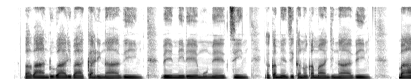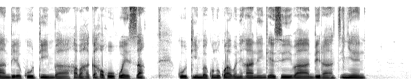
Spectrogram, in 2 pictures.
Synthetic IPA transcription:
βaβaːnduβaliβaka̰linaβiβemile̞mume̞ːt͡siŋɡakame̞t͡sikanokamaːɲd͡ʒinaβi | βaaːmbiɾe̞kutiːmbaxa̰βaxakaxo̰xuxwe̞sa | kutiːmbakunokwa̰βo̞nexaneŋɡe̞siβaaːmbiɾat͡sḭɲe̞ni

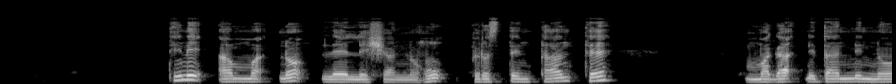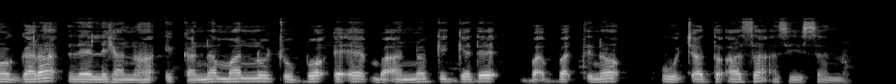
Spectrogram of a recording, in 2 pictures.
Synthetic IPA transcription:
t̪ʰɪnɪɐmːɐʔːɔle̞ːlːɪʃɐnːɔɦʊ | pɪɾɔst̪ɛnt̪ant̪ʰːɛ | mɐɡɐnːɪt̪ɐnːɪnoːɡɐɾɐle̞ːlːɪʃɐnːɔhɐʔɪkːɐnːɐmɐnːʊt͡ʃʼʊbːɔʔɛʔɛbɐʔɐnːɔkːɪɡɛd̪ɛ | bɐbɐt̪ʼːɪnɔ | uːt͡ʃʼːɐt̪ːɔʔɐsɐ̰ɐ̰siːsːɐnːɔ

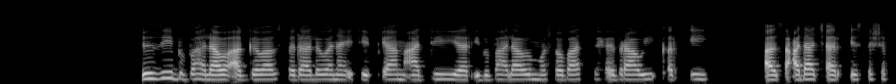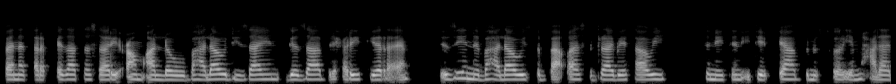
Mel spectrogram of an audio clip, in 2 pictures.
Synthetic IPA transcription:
ʔɨzibɨbahlawiʔa̰ɡːɐβaβzɨt̪ʰɐd̪alɐβonajʔit̪ʰjo̞pʼjama̰ʔad̪ːijɛɾʔibɨbahlawimoso̞βat̪̚bɨħɨβɾawikʼɨɾt͡sʼi | ʔaβsʼa̰ʕd̪at͡ʃʼɐɾkʼizɨt̪ʰɐʃɐfɐnɐt̪ʼɐɾɐpʼezat̪ʰːɐsɐɾḭʕo̞mʔa̰lːɐwubahlawid̪izajnɡɐzabɨd̪ɨħɾit̪jɪɾɐ̰ʔɐ̰ | ʔɨzinɨbaɦlawit͡sʼɨbːa̰qʼɐsɨd̪ɾabe̞t̪ʰawi | sɨnet̪ʰɨnʔḭt̪ʰjo̞pʼjabɨnɨt͡sʼɨɾjɛmːɐħa̰lal

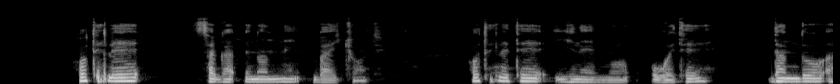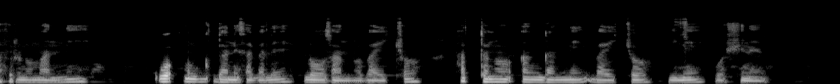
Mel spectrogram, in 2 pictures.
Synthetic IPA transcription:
hɔt̪ʰɛlɛ | sɐɡɐpːɪnɐnːbɐjt͡ʃːoːt̪ | hɔt̪ʰɛlɛt̪ɛjɪnemːɔ | wɔt̪ʰɛ | d̪ɐnd̪ɔɐ̰fɪɾɪnʊmɐnːɪ | wɔʔʊɡd̪ɐnɪsɐɡɐlɛlo̞ːsɐnːɔbɐjt͡ʃːɔ | hɐt̪ːɔnɔɐŋɡɐnːɪbɐjt͡ʃːɔjɪnewɔʃːɪneːn

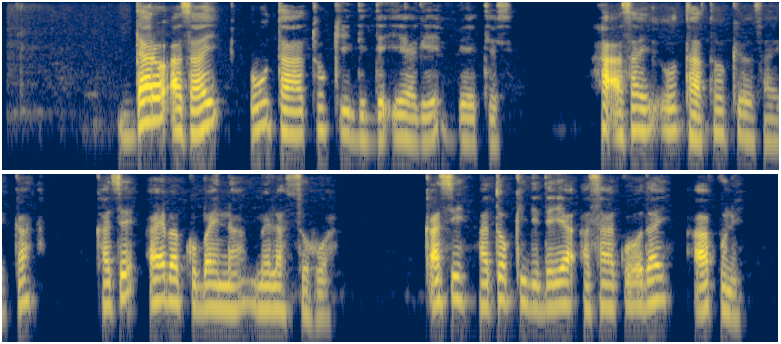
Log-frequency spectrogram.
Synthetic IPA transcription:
d̪ɐɾɔʔɐsɐj | uːt̪ːaːt̪ʊkʰːiːd̪ɪd̪ɛʔɪjaːɡe̞ːbe̞ːt̪ʰːe̞ːs | hɐ̰ʔɐ̰sɐjuːt̪ːaːt̪ɔkːɪjoːsɐjkːɐ | kʰɐsɛɐjbɐkːɔbɐjnːɐmɛlɐsɔhʊwɐ | kʼɐsːɪhɐt̪ɔkːɪd̪ɪd̪ɛʔɪjaʔɐsaːkʼo̰ːd̪ɐj | aːpːʊneː

